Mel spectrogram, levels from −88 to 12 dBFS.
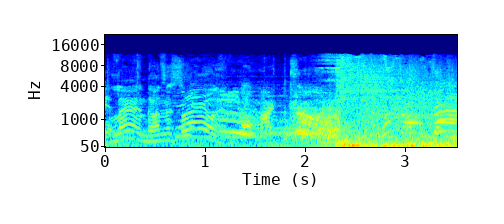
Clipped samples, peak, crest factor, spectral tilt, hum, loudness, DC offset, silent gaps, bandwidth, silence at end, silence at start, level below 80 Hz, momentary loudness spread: under 0.1%; -12 dBFS; 14 dB; -4.5 dB/octave; none; -26 LUFS; under 0.1%; none; 12 kHz; 0 s; 0 s; -30 dBFS; 9 LU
